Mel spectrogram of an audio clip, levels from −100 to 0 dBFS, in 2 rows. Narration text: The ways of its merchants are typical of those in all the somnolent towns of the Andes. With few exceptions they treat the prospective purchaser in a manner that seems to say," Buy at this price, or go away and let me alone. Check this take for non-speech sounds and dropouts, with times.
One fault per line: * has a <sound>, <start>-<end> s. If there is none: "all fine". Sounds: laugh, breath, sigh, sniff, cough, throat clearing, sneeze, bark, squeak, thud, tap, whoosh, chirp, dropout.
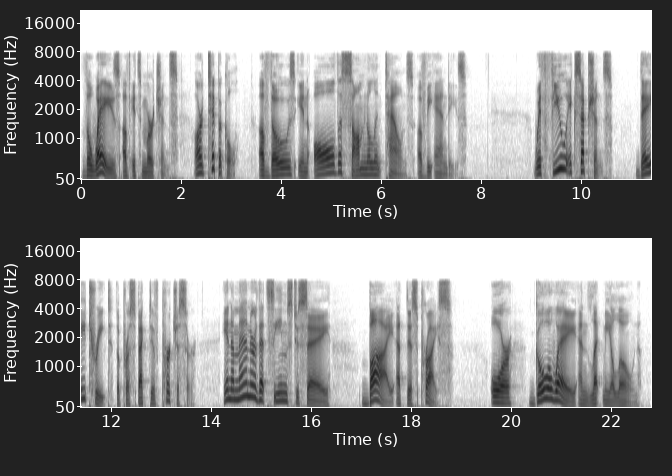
all fine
